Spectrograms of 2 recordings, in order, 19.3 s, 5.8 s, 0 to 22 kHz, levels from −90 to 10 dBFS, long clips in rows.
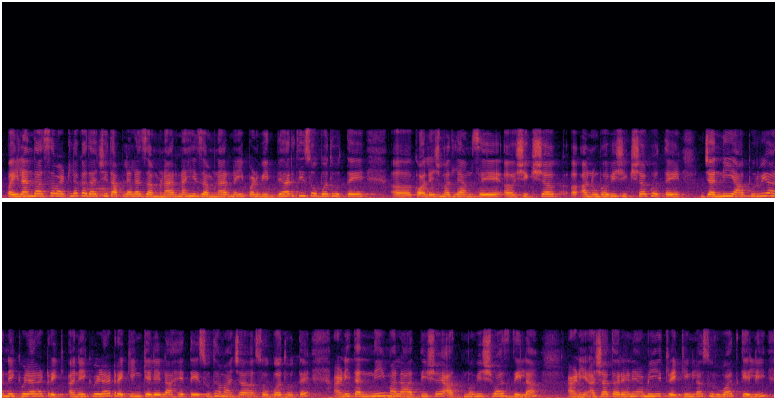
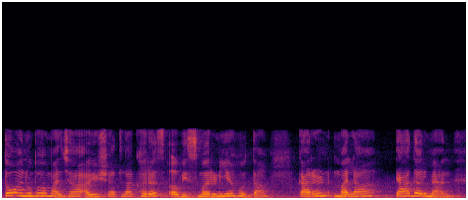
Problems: none marked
